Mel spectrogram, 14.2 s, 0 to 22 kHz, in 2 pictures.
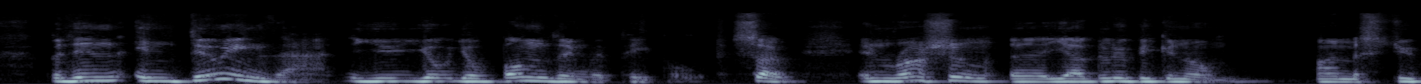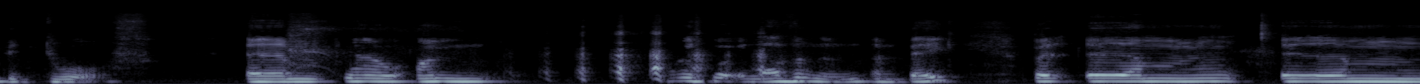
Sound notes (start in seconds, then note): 4.7 speaking in Russian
